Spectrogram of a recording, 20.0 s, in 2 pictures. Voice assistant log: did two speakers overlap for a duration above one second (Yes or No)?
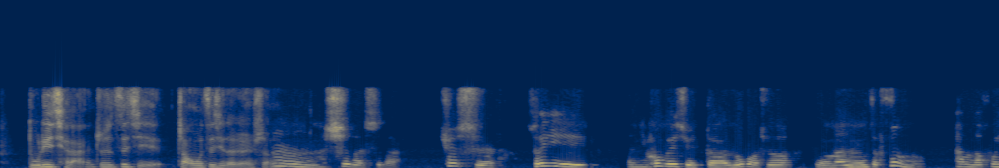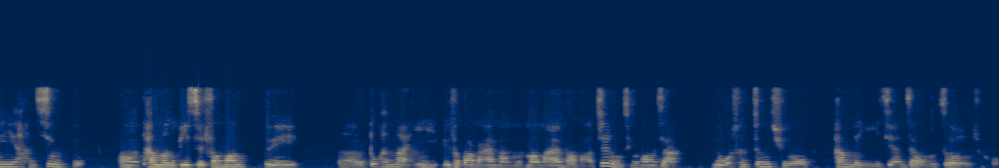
No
